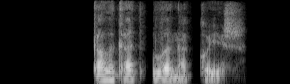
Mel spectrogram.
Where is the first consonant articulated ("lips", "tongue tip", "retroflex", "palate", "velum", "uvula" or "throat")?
velum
